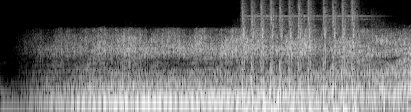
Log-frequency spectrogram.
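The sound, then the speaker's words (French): A German airplane's engine roars loudly and steadily, then a rapid burst of machine-gun fire rattles over it for about a second before the engine drone continues. “Un avion allemand”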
